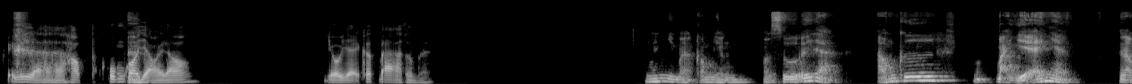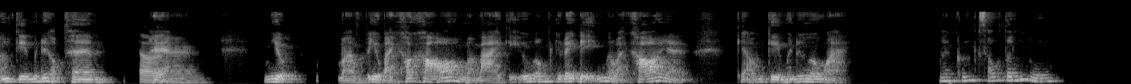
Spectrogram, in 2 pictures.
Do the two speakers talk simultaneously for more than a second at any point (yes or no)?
no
